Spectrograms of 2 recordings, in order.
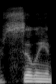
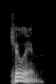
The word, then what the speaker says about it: Cillian: I was calling the star of 28 Days Later Cillian Murphy for years before somebody corrected me. How do you say that one? Killian.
